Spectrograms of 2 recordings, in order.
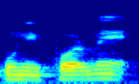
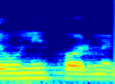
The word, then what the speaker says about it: uniform: ¿Por qué utilizamos a si uniforme empieza con U? Anteriormente vimos que uniforme no se pronuncia uniform, sino uniform, como una J.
